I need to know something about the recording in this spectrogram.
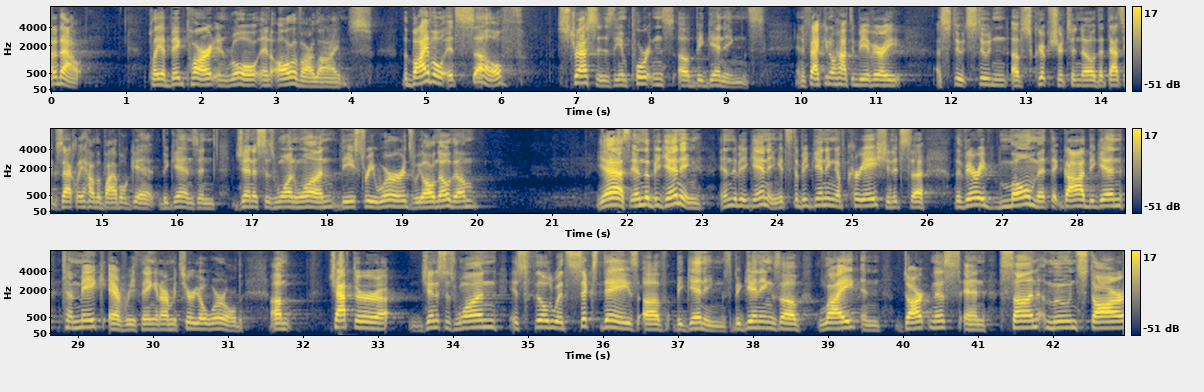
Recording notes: Faith Baptist Church in Hamilton, NJ.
